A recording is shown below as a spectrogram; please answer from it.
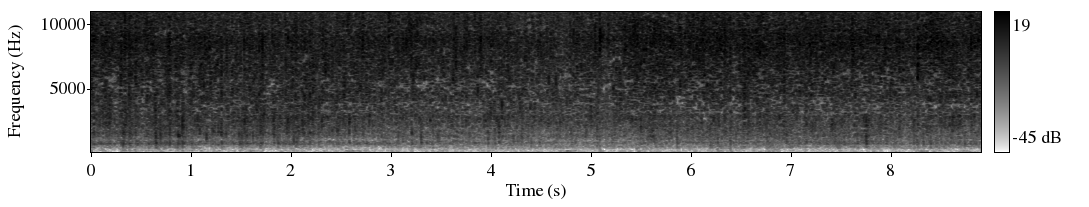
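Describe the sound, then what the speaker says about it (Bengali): Onion frying in hot oil with cardamom, cinnamon and bay leaf, a loud continuous hissing sizzle that stays steady and close throughout, with faint crackles and no voices. "গরম তেলে দিয়ে দিচ্ছি পেঁয়াজ"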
